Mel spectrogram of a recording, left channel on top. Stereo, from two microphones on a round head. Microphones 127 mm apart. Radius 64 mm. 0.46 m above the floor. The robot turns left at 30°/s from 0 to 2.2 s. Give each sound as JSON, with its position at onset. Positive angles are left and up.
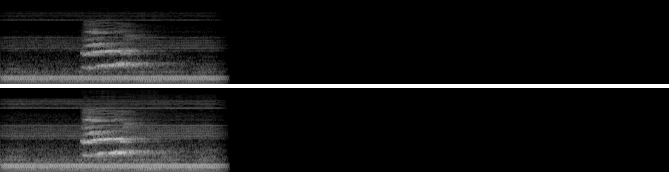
{"t": 0.8, "sound": "a cat meowing", "side_deg": -80, "distance_m": 3.0}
